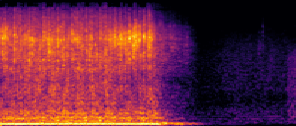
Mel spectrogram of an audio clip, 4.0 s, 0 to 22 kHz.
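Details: 1972 Ford Maverick with a fresh 317 stroker V8 (Victor Jr heads and intake, Comp hydraulic roller cam 230/230 .598, 4150 750 carb) on its first run, no exhaust fitted. A loud, deep, steady open-pipe rumble that then cuts off. Running normally.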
